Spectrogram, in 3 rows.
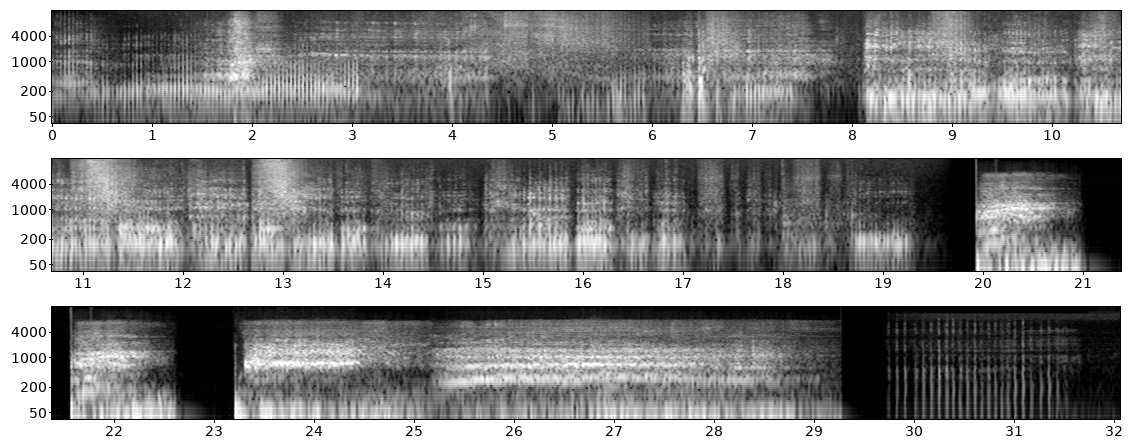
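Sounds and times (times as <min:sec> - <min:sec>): jaguar growling and roaring: 0:00.0 - 0:19.4.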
